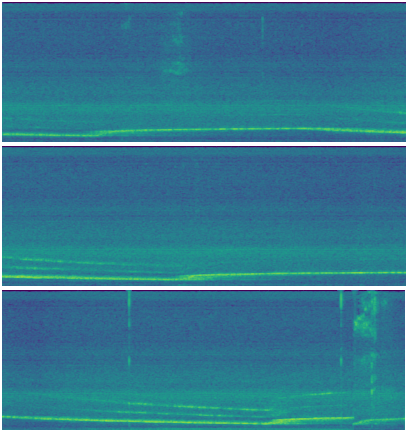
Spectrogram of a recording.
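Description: Fire engine siren wailing in slow sweeps, each falling over a few seconds and then jumping back up, about three cycles, with a low engine rumble building in the second half.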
